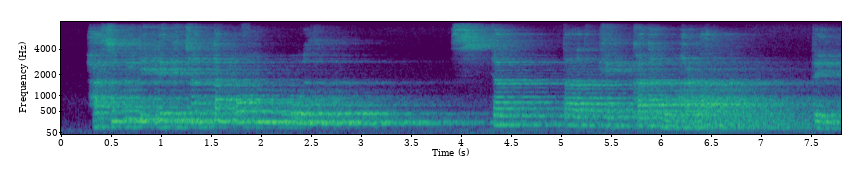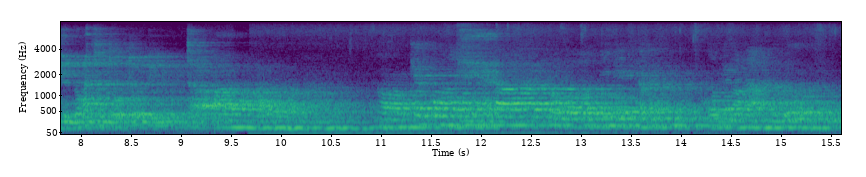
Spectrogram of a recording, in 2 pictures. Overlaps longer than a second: none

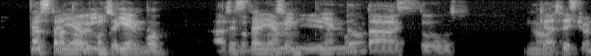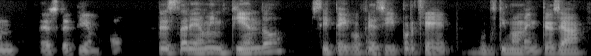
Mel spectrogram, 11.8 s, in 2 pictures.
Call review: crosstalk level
present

